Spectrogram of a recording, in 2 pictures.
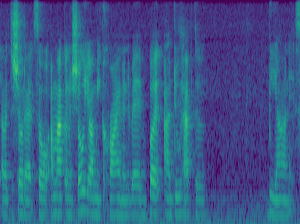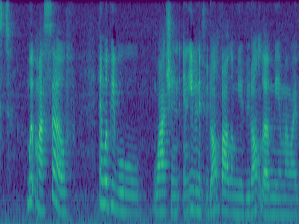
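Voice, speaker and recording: Earnest, low-voiced woman vlogger. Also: a little hiss or hum. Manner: earnest, confessional, often quiet and trailing off; blunt, with occasional swearing. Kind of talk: candid personal story to camera.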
